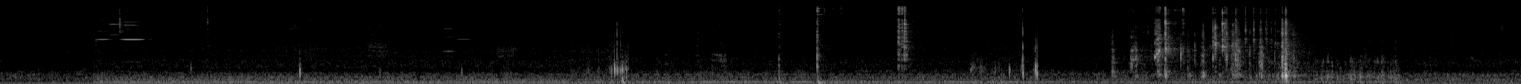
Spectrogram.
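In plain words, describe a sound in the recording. An oven hums steadily.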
